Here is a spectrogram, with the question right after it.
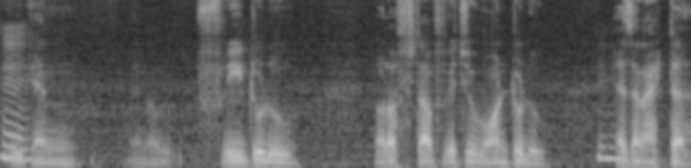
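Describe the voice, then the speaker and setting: Speaking with an Indian accent, a man uses a very deep, low pitch at a moderate pace. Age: 40s. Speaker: actor. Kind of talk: interview answer.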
